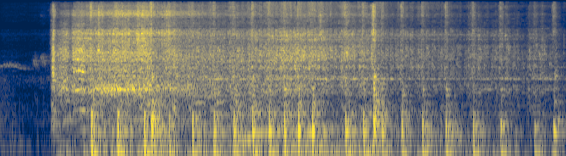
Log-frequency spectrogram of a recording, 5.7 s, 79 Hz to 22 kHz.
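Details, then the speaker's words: Vauxhall Nova GTE with newly fitted C20LET 2.0 16V turbo engine, first start: runs lumpy and uneven with irregular stumbling pulses; plug leads in the wrong places, firing order wrong, fixed by swapping them. "the first one you can hear the the firing orders out cuzz the leads were in the wrong place so SW them around put them in the right place"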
